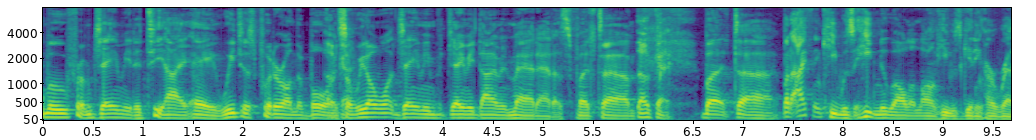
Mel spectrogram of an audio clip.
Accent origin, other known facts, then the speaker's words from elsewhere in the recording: Southern United States, United States; You know, I'm a kid from the South.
